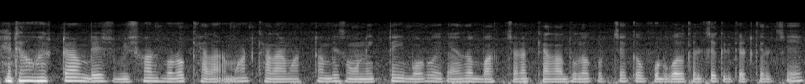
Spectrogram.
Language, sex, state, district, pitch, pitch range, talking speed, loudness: Bengali, male, West Bengal, Jhargram, 130 Hz, 125-150 Hz, 180 wpm, -18 LUFS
